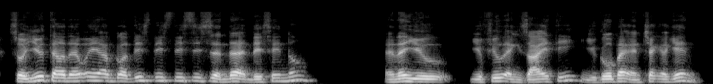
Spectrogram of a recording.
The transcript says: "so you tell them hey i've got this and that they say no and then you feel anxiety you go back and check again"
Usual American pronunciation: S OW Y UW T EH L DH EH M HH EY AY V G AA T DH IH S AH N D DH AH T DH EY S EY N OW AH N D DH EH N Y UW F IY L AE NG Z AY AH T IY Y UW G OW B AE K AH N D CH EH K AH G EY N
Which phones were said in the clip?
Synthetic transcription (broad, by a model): S OW Y UW T EH L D EH M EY AY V G AA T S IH S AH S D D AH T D EY S EY N OW AH N D EH N Y UW F IY L AE NG Z AY AH T IY Y UW G OW B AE K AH N CH EH K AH G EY N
